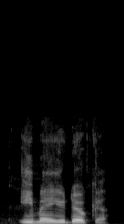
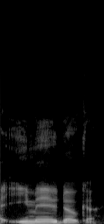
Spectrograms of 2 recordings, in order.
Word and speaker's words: Ime Udoka: I can't pronounce his name. It kills me every time. – Ime Udoka. – Yeah, Ime Udoka. Yeah. So. – Well, that's how they all pronounce it on ESPN.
